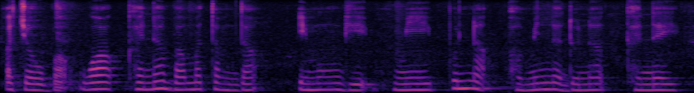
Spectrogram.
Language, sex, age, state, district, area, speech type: Manipuri, female, 30-45, Manipur, Tengnoupal, rural, spontaneous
